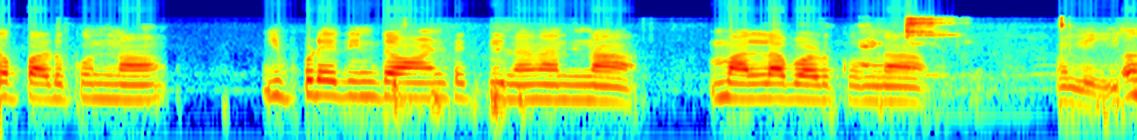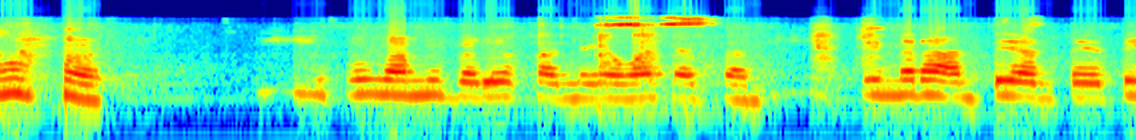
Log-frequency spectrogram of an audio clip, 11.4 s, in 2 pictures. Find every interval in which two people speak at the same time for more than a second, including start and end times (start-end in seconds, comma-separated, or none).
none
